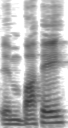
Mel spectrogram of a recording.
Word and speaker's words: Mbappé: I Googled it and this is what it said. So, Mbappe, but y'all know I'm dyslexic, so excuse me if I'm pronouncing it wrong.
